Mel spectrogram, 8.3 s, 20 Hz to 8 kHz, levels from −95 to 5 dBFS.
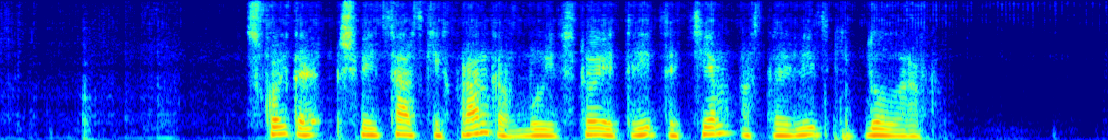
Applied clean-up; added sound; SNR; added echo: neural mask model RNNoise.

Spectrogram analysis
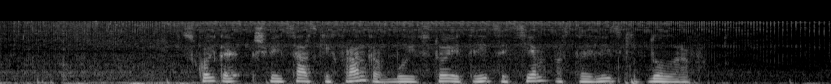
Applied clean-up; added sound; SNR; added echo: none; Bicycle; 9 dB; none.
